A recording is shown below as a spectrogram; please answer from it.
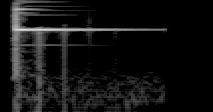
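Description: A single bright bell-like ding sound effect: one struck high tone that rings and fades away over about a second and a half.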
